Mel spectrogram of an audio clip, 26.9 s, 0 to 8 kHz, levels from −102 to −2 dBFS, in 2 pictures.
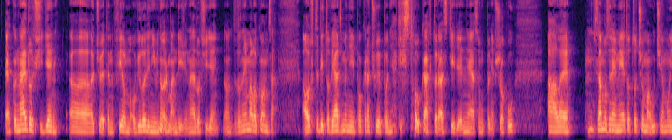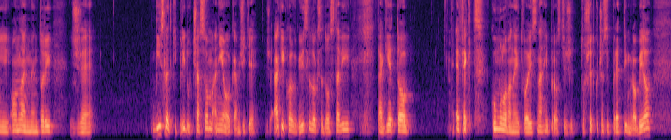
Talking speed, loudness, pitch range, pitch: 165 wpm, -24 LUFS, 100-115 Hz, 105 Hz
